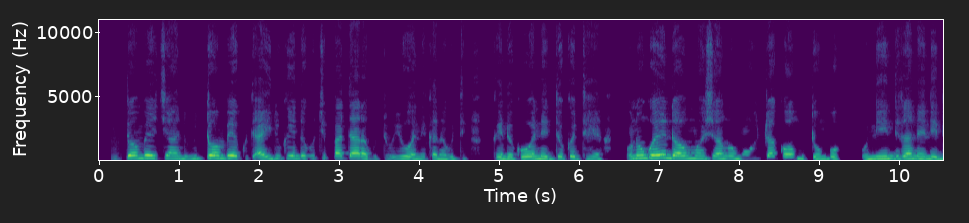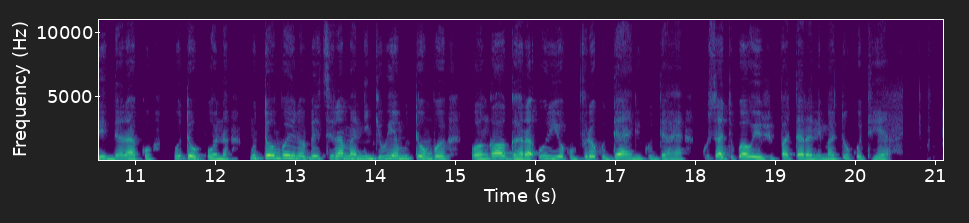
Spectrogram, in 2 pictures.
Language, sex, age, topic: Ndau, female, 18-24, health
